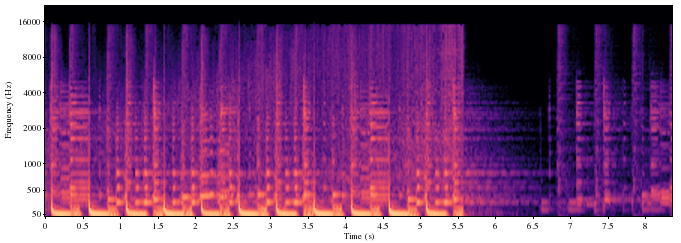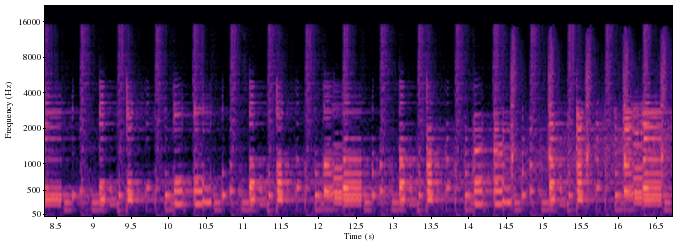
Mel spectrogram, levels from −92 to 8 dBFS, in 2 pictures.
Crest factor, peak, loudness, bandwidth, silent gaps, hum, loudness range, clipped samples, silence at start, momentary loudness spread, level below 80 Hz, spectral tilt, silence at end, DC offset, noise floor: 12 dB; -2 dBFS; -14 LUFS; 14.5 kHz; none; none; 19 LU; under 0.1%; 0 s; 22 LU; -14 dBFS; -6.5 dB/octave; 0.05 s; under 0.1%; -52 dBFS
